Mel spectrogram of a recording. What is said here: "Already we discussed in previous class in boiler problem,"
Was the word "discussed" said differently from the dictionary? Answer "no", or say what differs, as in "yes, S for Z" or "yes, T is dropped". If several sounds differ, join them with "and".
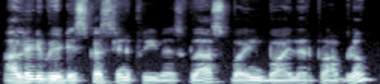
no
